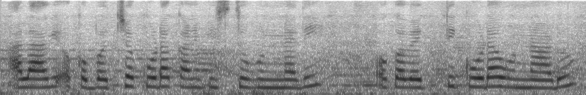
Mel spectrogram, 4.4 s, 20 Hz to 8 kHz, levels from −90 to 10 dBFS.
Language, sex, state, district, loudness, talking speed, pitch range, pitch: Telugu, female, Telangana, Mahabubabad, -14 LUFS, 135 wpm, 260-290 Hz, 270 Hz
